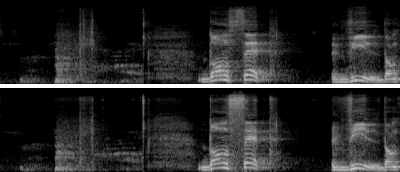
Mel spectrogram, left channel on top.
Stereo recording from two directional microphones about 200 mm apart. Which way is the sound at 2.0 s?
50° right (ahead or behind).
